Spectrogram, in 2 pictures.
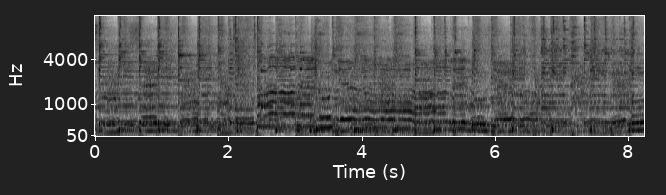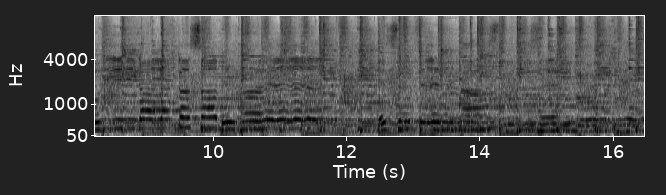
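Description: Church music group performing the closing hymn: voices singing over strummed guitars with a steady percussion beat.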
